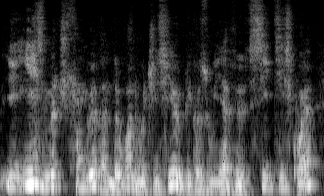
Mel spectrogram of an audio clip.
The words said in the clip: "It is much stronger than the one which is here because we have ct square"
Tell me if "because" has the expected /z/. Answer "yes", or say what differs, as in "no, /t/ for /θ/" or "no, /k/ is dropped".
yes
